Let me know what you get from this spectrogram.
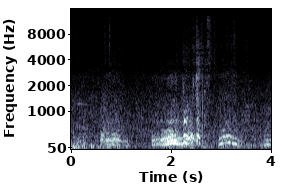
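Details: Miniature dachshund at play, giving low, rumbling grumbles in short bursts, loudest around the middle, with a softer grumble near the end against a quiet indoor background.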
